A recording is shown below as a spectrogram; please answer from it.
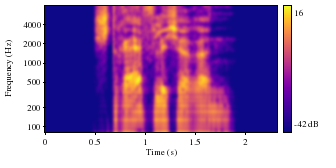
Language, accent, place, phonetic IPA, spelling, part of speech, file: German, Germany, Berlin, [ˈʃtʁɛːflɪçəʁən], sträflicheren, adjective, De-sträflicheren.ogg
- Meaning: inflection of sträflich: 1. strong genitive masculine/neuter singular comparative degree 2. weak/mixed genitive/dative all-gender singular comparative degree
